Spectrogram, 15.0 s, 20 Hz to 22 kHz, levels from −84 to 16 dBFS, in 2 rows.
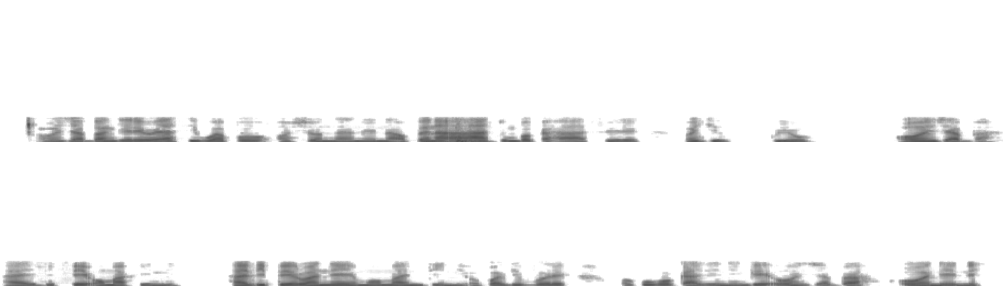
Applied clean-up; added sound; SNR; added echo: none; none; none; none.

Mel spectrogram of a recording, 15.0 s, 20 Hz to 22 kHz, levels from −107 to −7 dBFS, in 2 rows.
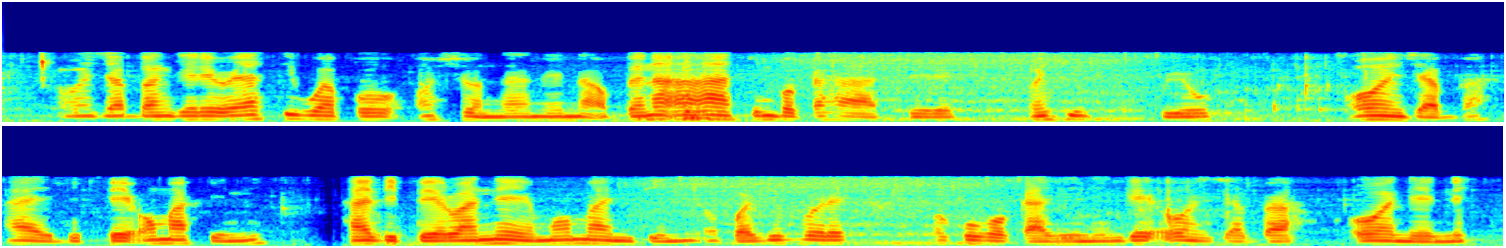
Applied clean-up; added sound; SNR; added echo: none; Sink (filling or washing); 20 dB; none.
